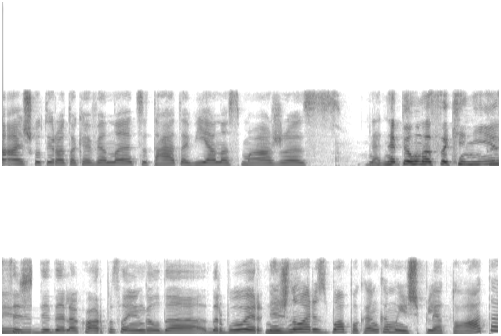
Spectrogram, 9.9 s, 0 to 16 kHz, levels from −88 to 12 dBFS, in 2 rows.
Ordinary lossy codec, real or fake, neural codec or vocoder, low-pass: MP3, 96 kbps; real; none; 7.2 kHz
